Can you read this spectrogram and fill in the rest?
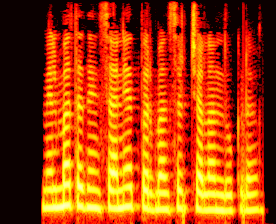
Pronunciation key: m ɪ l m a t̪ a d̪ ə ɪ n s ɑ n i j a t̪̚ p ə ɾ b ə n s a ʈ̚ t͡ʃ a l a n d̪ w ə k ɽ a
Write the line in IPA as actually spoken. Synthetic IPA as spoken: m ɪ l m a t̪ a d̪ ə ɪ n s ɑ n i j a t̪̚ p ə ɾ b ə n s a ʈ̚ t͡ʃ a l a n d̪ w ə k ɽ a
